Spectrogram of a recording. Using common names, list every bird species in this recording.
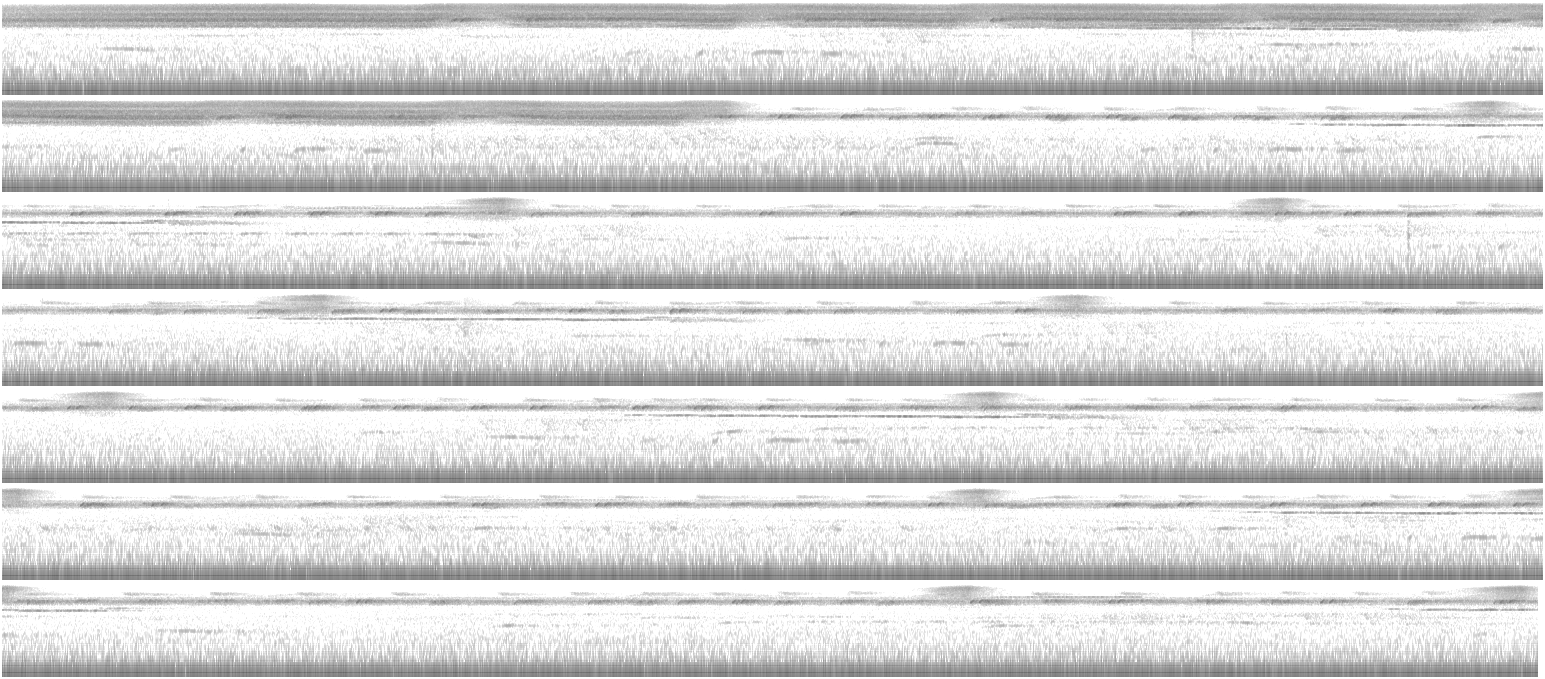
Screaming Piha, Hauxwell's Thrush, Ruddy Pigeon, Buff-breasted Wren, Amazonian Grosbeak, White-throated Toucan, Thrush-like Wren, Plain-winged Antshrike, Black-faced Antthrush, unidentified bird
